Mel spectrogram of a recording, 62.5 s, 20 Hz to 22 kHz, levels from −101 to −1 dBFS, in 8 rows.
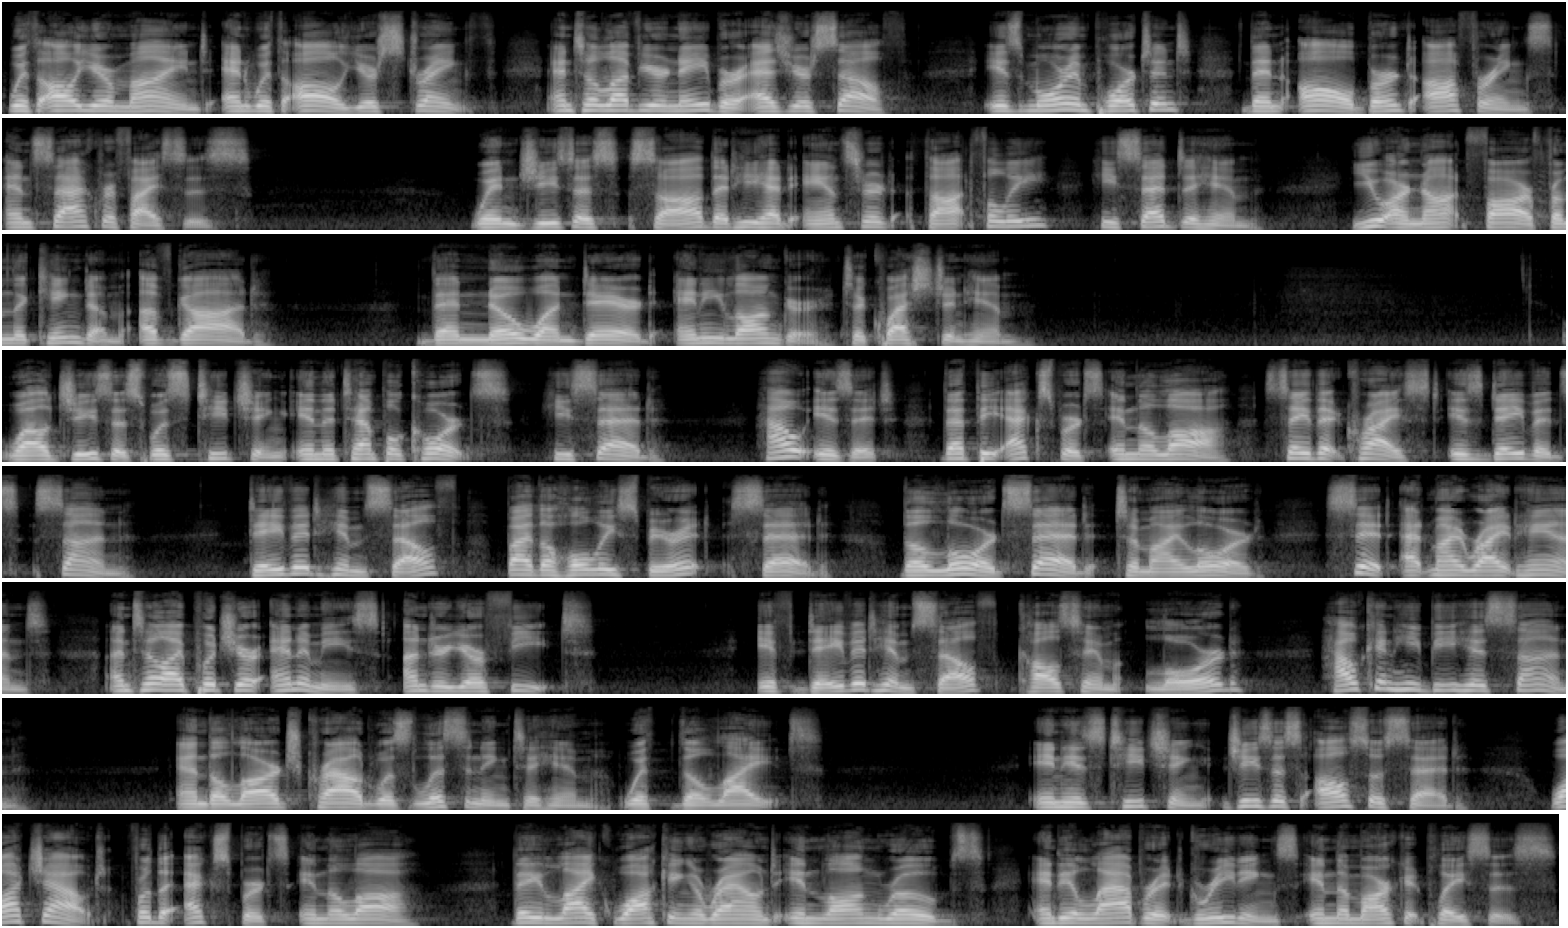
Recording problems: none

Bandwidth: 15 kHz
